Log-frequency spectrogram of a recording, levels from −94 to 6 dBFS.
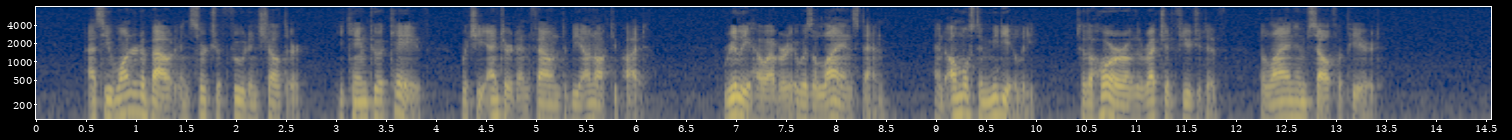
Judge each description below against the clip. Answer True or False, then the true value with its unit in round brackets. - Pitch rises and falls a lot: False (3.1 semitones)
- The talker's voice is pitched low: True (110 Hz)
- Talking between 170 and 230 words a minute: True (180 wpm)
